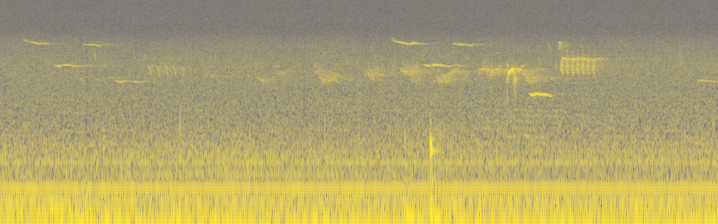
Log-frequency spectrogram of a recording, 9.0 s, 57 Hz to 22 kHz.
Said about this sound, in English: Start recording bird 4-3 singing.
